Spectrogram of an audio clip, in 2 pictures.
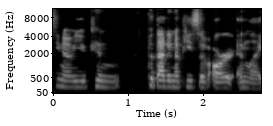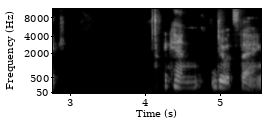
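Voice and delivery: normal talking voice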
